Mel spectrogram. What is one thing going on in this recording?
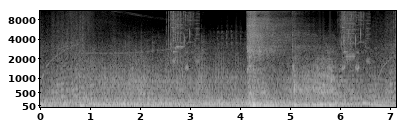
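A spaceship engine rumbles low and steady.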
